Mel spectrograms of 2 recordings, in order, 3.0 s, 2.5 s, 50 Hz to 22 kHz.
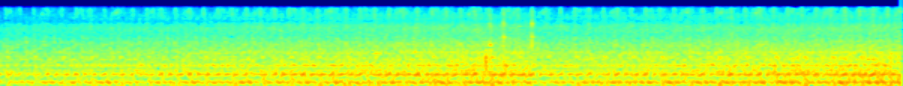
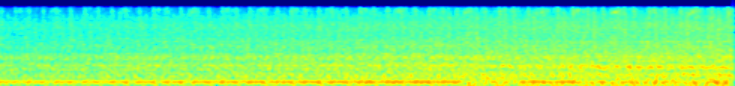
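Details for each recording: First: Toyota 3.0 3VZE distributor engine at idle: RPM stays steady when the number six plug wire is pulled, showing that cylinder is already dead; fault lies between wire and spark plug or elsewhere in the engine. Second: Toyota 3VZE 3.0 V6 (1990–1995 4Runner/pickup, distributor) idling; pulling one distributor plug wire drops RPM, showing that cylinder fires properly, unlike number six which gives no change.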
